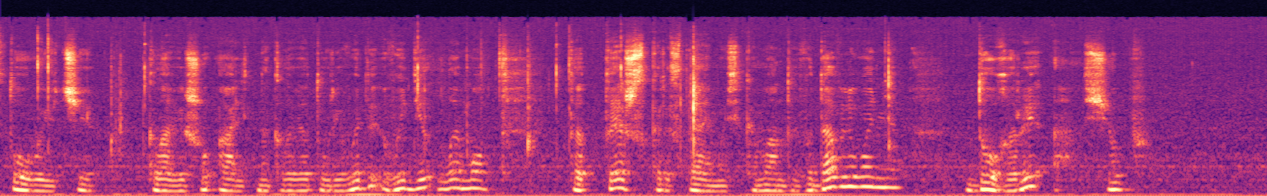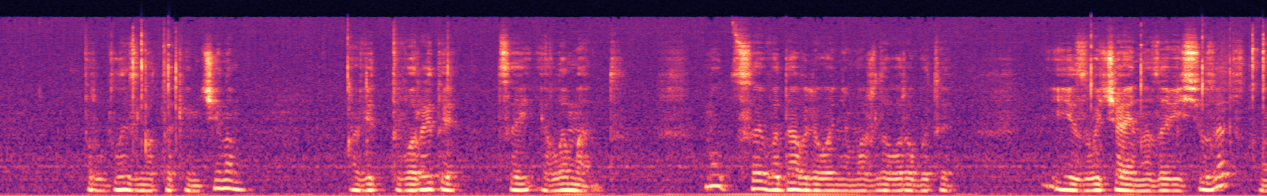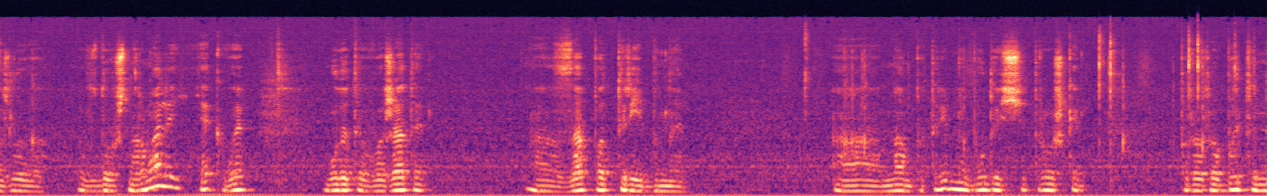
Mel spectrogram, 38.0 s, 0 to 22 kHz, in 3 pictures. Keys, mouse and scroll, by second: 0.4 alt+click, 1.5-4.7 middle drag, 5.6-7.0 middle drag, 7.0 e, 14.4-20.4 middle drag, 24.1-27.3 middle drag, 37.3 click, 37.7-38.0 middle drag.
